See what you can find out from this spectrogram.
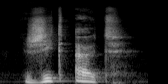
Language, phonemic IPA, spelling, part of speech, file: Dutch, /ˈzit ˈœyt/, ziet uit, verb, Nl-ziet uit.ogg
- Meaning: inflection of uitzien: 1. second/third-person singular present indicative 2. plural imperative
